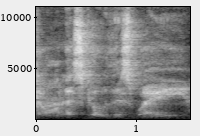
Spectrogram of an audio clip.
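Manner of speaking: whispered, breathy, hushed put-on tough-guy voice. Talking with a friend about a man's YouTube voice, the speaker imitates his put-on voice. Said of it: "that wasn't his normal voice when he was like".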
